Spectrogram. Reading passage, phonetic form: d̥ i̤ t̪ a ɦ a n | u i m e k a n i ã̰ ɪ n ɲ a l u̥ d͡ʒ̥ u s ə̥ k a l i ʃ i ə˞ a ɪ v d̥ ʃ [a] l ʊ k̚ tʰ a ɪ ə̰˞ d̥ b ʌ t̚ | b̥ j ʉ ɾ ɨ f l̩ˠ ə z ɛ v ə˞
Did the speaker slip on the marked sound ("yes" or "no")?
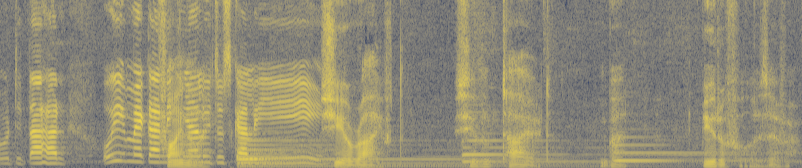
yes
